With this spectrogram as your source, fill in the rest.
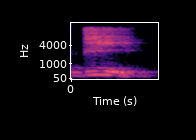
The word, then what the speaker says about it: the: Remember that the other day we were talking about this, that when the article de is before a word that begins with a vowel, instead of de, we say di.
